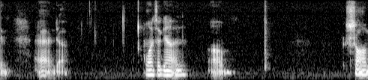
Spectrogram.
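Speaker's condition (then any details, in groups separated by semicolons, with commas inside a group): Spastic quadriplegic cerebral palsy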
